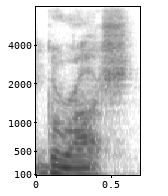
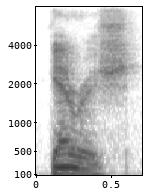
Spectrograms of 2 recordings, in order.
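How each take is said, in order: First: It is said with an American pronunciation. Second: It is said with an Australian pronunciation. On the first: "In America. We say garage" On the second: "he's saying it garage"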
